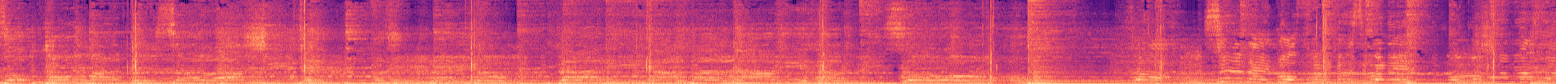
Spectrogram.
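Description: A gospel vocal group singing live through a PA, a lead voice over backing singers with instrumental backing. The music drops out briefly about seven and a half seconds in, then resumes with a strong deep bass.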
